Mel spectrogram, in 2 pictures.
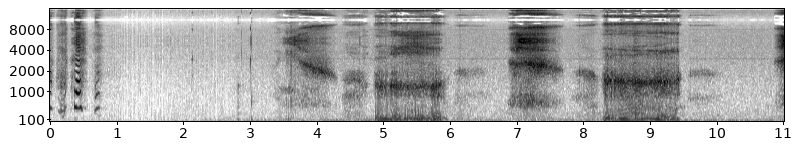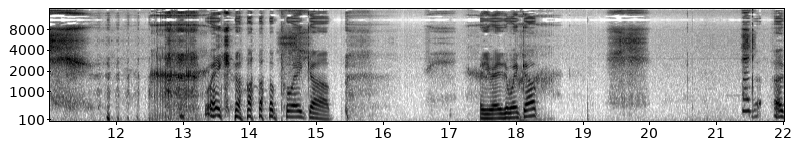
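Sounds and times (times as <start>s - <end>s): child pretend snoring: 3.4s - 6.3s, 6.9s - 9.8s, 10.9s - 11.6s, 12.5s - 13.4s, 18.0s - 18.7s.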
